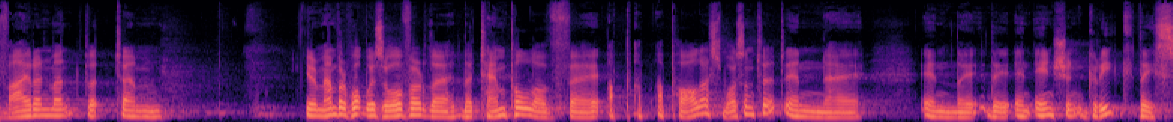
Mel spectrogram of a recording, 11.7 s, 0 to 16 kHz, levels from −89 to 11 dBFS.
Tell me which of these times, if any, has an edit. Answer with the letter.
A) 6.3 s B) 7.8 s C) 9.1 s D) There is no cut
A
